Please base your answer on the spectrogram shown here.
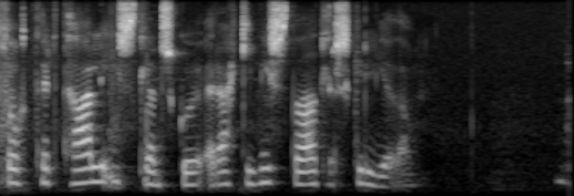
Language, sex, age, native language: Icelandic, female, 20-29, Icelandic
